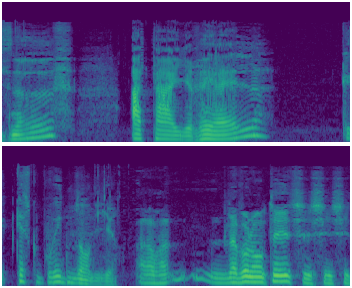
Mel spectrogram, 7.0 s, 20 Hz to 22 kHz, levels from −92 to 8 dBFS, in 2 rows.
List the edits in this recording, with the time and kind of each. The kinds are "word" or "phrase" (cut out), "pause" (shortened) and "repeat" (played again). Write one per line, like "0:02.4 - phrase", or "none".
0:04.7 - pause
